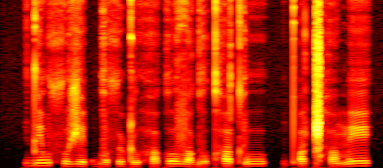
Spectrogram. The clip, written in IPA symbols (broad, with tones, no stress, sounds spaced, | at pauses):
d̪ e˦ w θ u˧ ʒ e˧ p ɡ o˧ θ u˧ ʈ u˨ h ɒ˨ k o˦ v ɒ˧ ɡ o˨ kʰ ɒ˦ tʼ u˦ | pʼ ɒ˦ ǁʰ ɒ˨ m e˦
